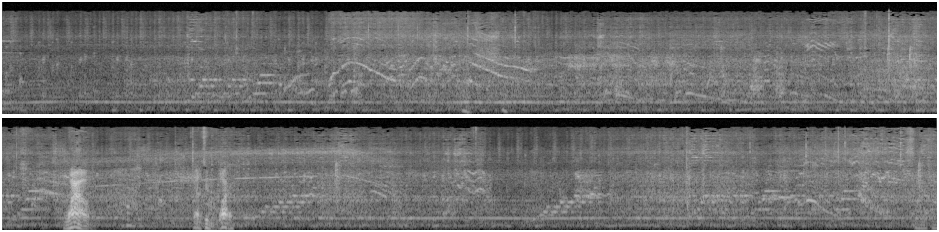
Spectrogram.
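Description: Video game kart engines hum and buzz steadily through a television speaker.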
